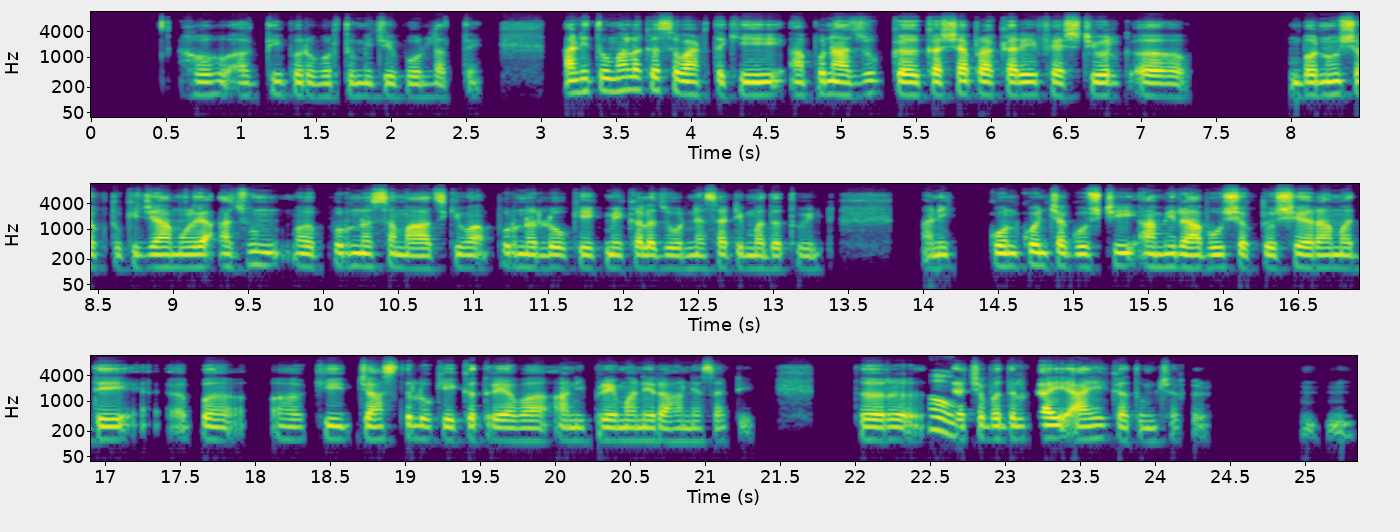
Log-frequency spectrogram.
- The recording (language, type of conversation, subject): Marathi, podcast, सण आणि कार्यक्रम लोकांना पुन्हा एकत्र आणण्यात कशी मदत करतात?
- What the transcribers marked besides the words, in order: tapping; "अजून" said as "अजूक"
